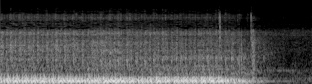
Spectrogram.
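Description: Steady low rumble of an idling Harley-Davidson motorcycle engine, running close and loud for a couple of seconds before cutting off and fading into quiet, with a couple of faint clicks at the end.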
